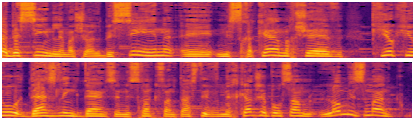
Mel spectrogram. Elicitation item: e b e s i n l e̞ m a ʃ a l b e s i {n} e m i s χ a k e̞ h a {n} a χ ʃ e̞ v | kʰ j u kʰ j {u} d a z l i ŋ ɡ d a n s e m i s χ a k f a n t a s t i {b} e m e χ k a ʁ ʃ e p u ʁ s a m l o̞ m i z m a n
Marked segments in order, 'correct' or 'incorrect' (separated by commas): correct, incorrect, correct, incorrect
